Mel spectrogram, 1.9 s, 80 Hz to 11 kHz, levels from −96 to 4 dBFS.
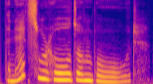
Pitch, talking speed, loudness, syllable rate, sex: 240 Hz, 190 wpm, -13 LUFS, 5.0 syllables/s, female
